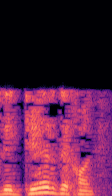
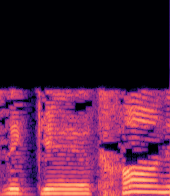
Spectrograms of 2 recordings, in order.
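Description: First: Gerd and khan are joined by a linking vowel. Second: Gerd and khan are joined without a linking vowel. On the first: It means around the tray. The speaker calls it wrong. "نخوانیم ز گرد خان، تصور کنیم دور خان است" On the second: It means a round tray. The speaker calls it right. "ز گرد خان یعنی خان گرد"

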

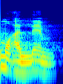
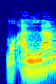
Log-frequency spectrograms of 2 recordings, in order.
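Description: First: The vowel before the final m is 'i'. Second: The vowel before the final m is 'a'. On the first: Someone who teaches. "تعلیم دهنده" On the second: Someone who has been taught. "تعلیم داده شده"

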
